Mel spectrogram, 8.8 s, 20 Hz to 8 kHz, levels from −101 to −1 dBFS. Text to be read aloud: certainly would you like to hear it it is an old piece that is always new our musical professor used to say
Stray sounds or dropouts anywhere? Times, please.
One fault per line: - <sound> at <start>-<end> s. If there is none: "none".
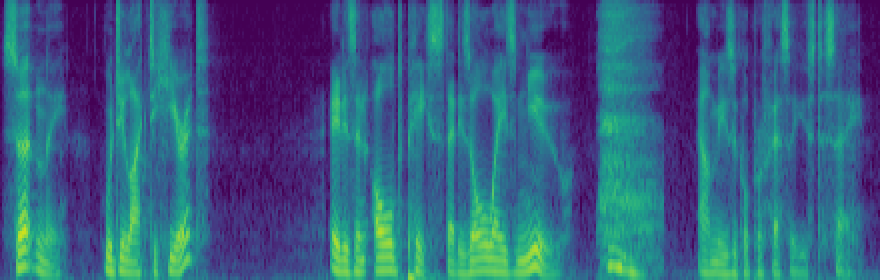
- breath at 6.0-6.7 s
